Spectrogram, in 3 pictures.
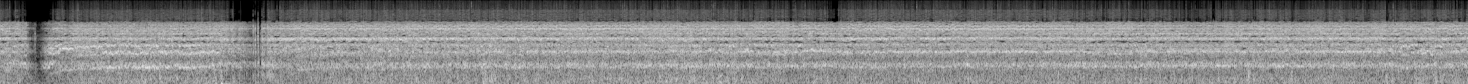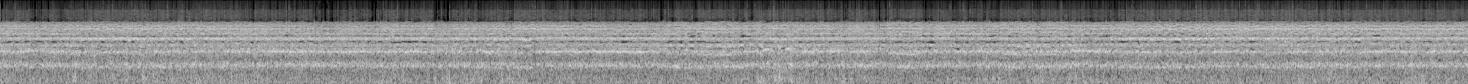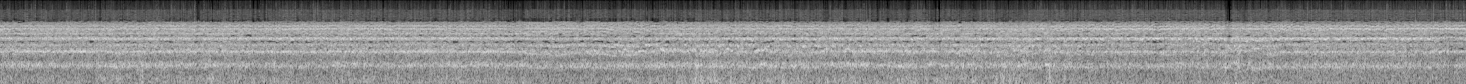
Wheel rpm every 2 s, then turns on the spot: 150, 150, 220, 230, 220, 230, 230, 230, 230, 230, 220, 230, 230, 220, 230, 230, 230, 220, 230, 230, 210, 210.
none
